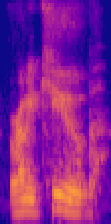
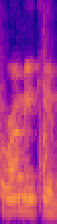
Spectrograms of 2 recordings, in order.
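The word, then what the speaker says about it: Rummikub: morels359 358 rummy cub rummy cube i think rummy cube is the official way to say i always say rummy cub because in english that's how you pronounce such words but um i'm going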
